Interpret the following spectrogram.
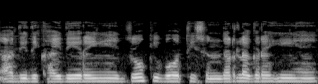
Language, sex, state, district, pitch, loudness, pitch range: Hindi, male, Chhattisgarh, Bilaspur, 140 Hz, -15 LUFS, 140-145 Hz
